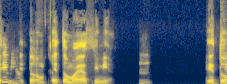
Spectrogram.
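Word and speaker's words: это: এতো এতো ময়া এ, সিমিয়া। হ্যাঁ, সিমিয়া। এতো মায়া পাপা। এটা মই পাপা, ভাই এটা হবে এতা, এতা আ উচ্চারণ হবে, এতা এটা ময়া মামা।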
